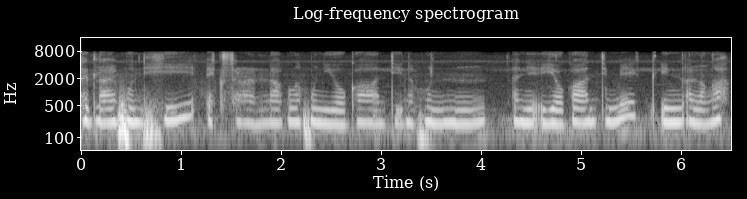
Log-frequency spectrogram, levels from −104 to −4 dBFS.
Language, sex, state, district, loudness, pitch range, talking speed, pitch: Mizo, female, Mizoram, Aizawl, -24 LUFS, 210-225 Hz, 195 wpm, 215 Hz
